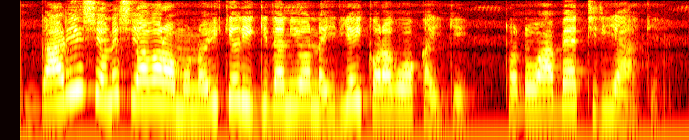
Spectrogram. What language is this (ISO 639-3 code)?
kik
